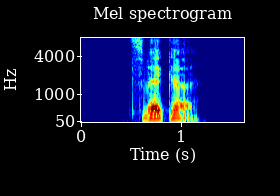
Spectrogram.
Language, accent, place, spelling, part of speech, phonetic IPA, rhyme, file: German, Germany, Berlin, Zwecke, noun, [ˈt͡svɛkə], -ɛkə, De-Zwecke.ogg
- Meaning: 1. nominative/accusative/genitive plural of Zweck 2. thumbtack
